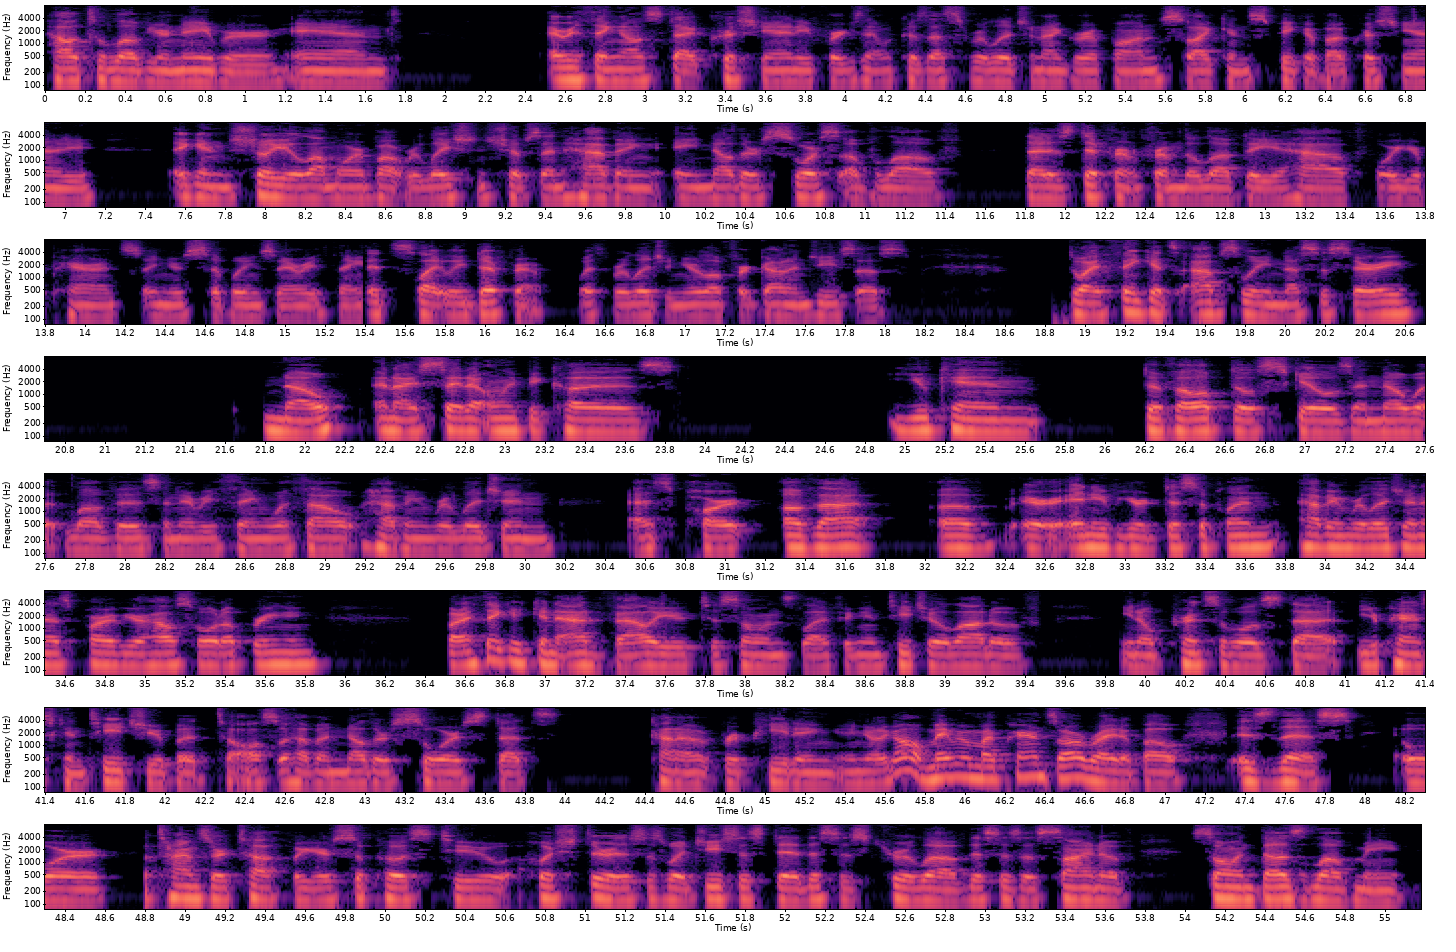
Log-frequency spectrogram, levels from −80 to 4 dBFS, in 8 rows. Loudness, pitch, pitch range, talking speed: -25 LUFS, 120 Hz, 115-130 Hz, 210 wpm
